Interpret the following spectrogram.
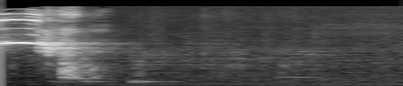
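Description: A child's short, very high-pitched squeal that rises and falls in the first half second, then quiet room tone.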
